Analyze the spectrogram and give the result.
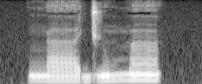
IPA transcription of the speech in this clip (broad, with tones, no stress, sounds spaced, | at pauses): ŋ aː˨ d͡ʒ ũ˧ m ã˦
